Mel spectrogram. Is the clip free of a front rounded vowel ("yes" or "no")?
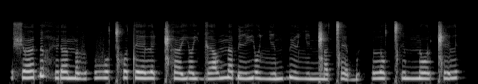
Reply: no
